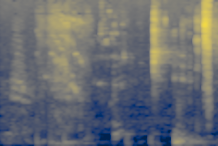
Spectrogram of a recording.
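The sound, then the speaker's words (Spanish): Wet sipping sounds of someone drinking sea water, with a short slurp and a couple of sharper gulps and drips near the end, no talking. “A lo mejor necesito beber un poquito de agua de mar.”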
